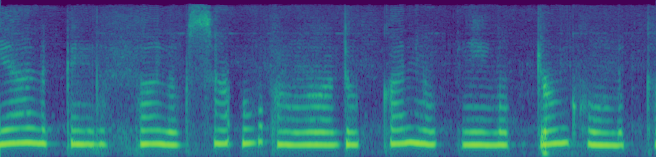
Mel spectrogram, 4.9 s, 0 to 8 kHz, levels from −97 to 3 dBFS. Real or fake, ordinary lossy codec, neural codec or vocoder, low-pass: fake; MP3, 48 kbps; codec, 24 kHz, 0.9 kbps, WavTokenizer, medium music audio release; 7.2 kHz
